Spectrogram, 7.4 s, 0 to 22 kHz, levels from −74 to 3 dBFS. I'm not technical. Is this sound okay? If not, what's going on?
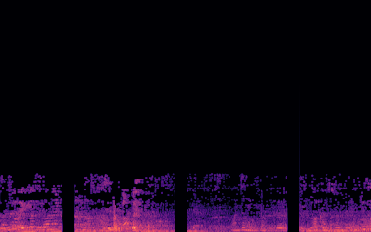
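No, there are three separate problems.

First, MP3 compression. The whole clip sounds dull and muffled, because nothing above about 5.6 kHz is left. Quiet details come and go, which gives a watery, swirly texture, and sharp starts sound smeared. This is likely heavy MP3 compression. When the encoder has too little room to store everything, it throws away the top end and any detail it considers less important.

Second, a gap between chunks. The sound stops dead three times, from 1.23 to 1.48 s, from 3.48 to 3.73 s, and from 5.73 to 5.98 s. Each hole lasts a quarter of a second. The holes repeat on a steady rhythm, which fits audio sent in two-second pieces with silence left at each join.

Third, a doubled audio track. From 6.46 s to the end, a second copy of the sound plays along about one second behind the original. It is somewhat quieter, with no fading tail or room sound, and it starts abruptly. 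The likely cause is the same audio being recorded twice through a slower path, or an edit that leaves two copies out of step.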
